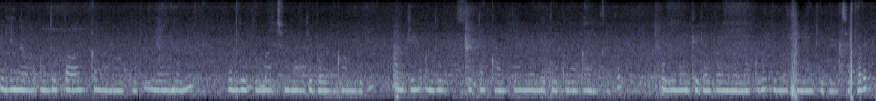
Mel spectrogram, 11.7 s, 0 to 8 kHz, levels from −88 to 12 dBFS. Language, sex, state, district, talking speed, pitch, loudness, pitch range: Kannada, female, Karnataka, Mysore, 125 wpm, 230 Hz, -26 LUFS, 220-240 Hz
